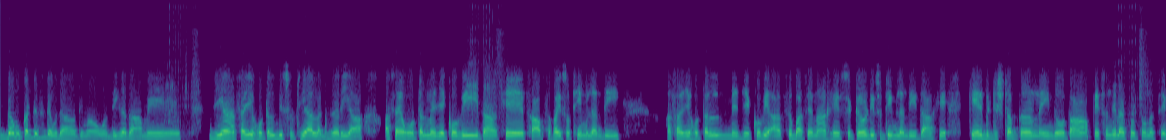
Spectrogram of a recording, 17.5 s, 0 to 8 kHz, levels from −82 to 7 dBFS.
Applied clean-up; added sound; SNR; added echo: neural separator model SepFormer DNS4.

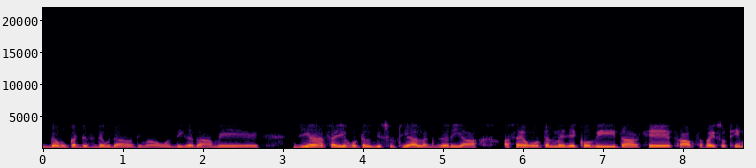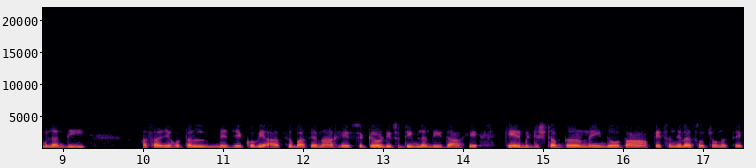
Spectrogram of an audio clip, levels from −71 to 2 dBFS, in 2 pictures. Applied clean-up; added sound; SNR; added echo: none; none; none; none.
